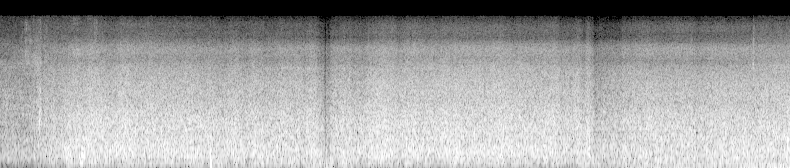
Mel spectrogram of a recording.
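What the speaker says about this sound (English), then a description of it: "is our last Icelandic waterfall." A powerful Icelandic waterfall roars in a continuous broadband rush, steady and loud throughout, with no talking.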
